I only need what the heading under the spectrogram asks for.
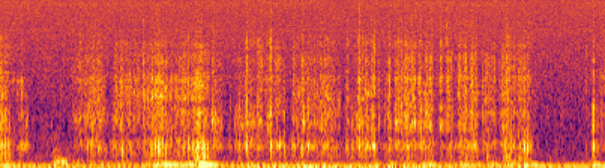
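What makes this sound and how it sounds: A black mesh-fabric hard-shell sunglasses case rests on a table while the nails of both hands slowly scratch its top. A continuous, soft, dry scratching comes with faint papery crackles and a steady low hum underneath.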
